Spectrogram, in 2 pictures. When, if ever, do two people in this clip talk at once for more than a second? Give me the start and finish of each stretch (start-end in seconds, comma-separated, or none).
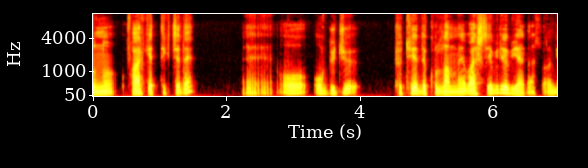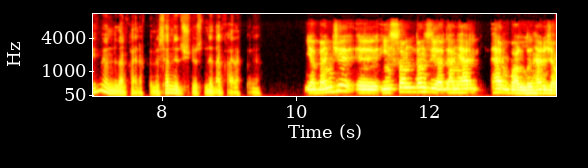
none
